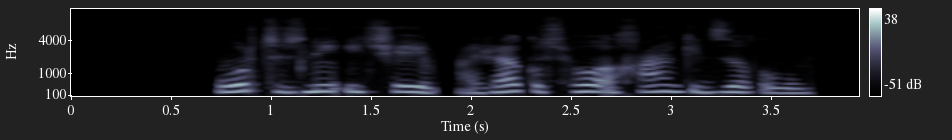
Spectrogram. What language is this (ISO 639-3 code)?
abk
